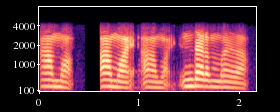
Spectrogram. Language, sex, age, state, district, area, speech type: Tamil, female, 45-60, Tamil Nadu, Cuddalore, rural, conversation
